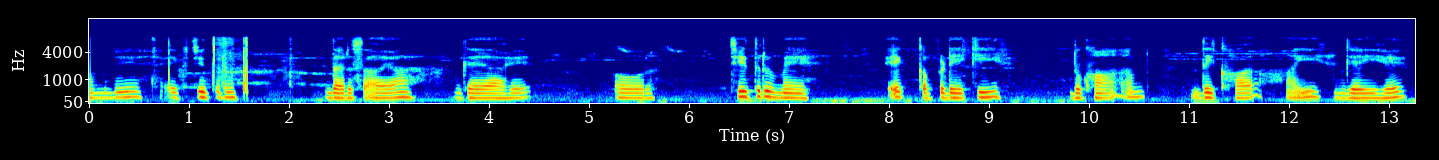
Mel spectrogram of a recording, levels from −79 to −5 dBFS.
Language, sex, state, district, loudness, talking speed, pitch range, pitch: Hindi, female, Rajasthan, Nagaur, -26 LUFS, 70 wpm, 160-185 Hz, 165 Hz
